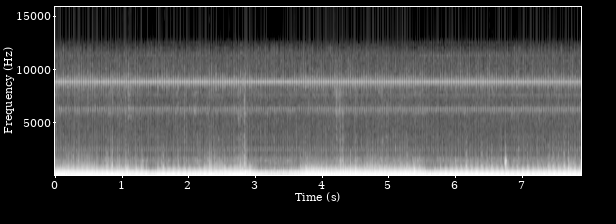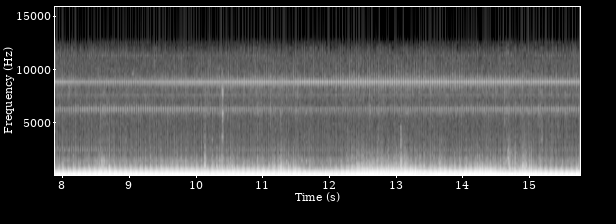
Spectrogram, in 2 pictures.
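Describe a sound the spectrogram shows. A car engine drones loudly up close, rising and falling in pitch as it labours.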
